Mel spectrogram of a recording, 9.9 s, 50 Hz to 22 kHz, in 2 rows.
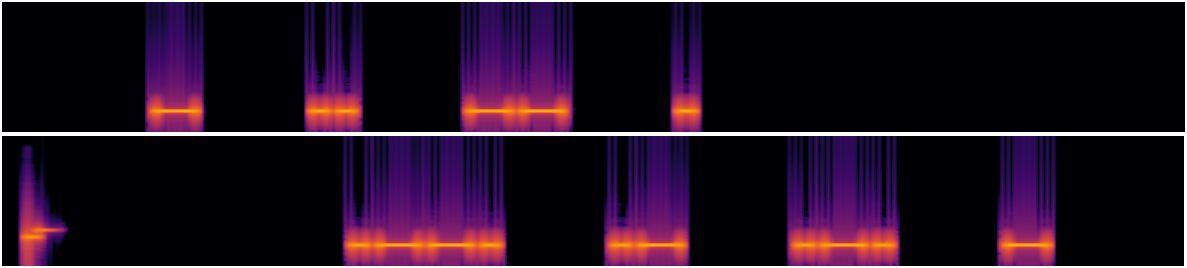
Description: Morse code, heard as a keyed tone, about 23 wpm, spaced as for 13 wpm, 690 Hz. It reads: TIME PART
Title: 3x Character Spacing - Top 500 Words - 22wpm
